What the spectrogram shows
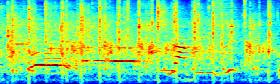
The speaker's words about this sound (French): tu t'applaudis, tu te donnes des points.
